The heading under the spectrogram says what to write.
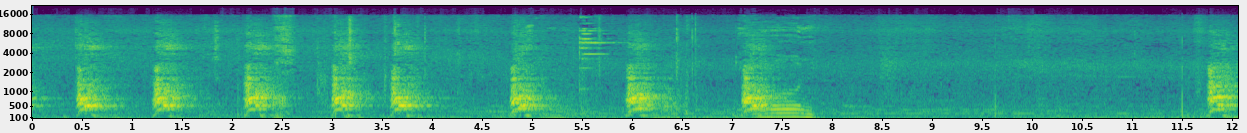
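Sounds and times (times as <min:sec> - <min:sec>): dog barking: 0:00.0 - 0:04.1, 0:04.8 - 0:06.4, 0:07.0 - 0:07.5, 0:11.7 - 0:12.0.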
